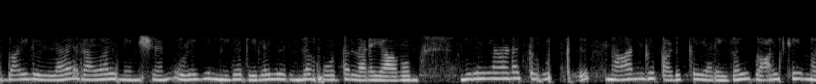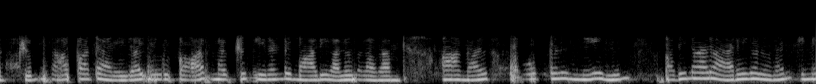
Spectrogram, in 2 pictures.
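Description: From start to finish the speech shows tandem speech coding. It sounds like three speech coders in a row, likely CVSD, AMR-NB and G.729A, each re-coding the last one's damage. The result is rough, muffled and warbly, with nothing above 3.7 kHz.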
